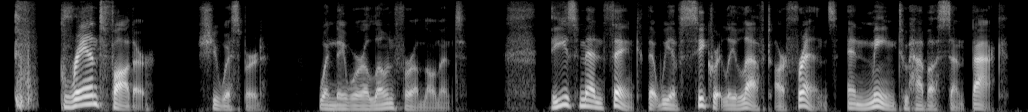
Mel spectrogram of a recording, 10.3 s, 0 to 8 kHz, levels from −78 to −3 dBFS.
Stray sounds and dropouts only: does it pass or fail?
fail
